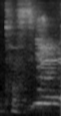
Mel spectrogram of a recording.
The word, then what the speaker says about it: Tuskegee: Yeah, the Tuskogee Airmen, yeah, that black air group, yeah, that looks awesome. – It says really Tuskegee.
